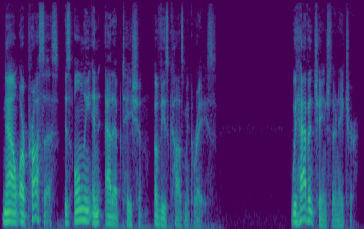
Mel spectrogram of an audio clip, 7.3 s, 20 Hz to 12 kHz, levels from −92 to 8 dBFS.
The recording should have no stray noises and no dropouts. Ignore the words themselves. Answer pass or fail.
pass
